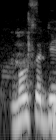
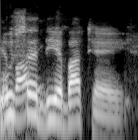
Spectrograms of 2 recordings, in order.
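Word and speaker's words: Musa Diabaté: Pronounce Musa's name for us. Musa Diabate. Musa Diabate.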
